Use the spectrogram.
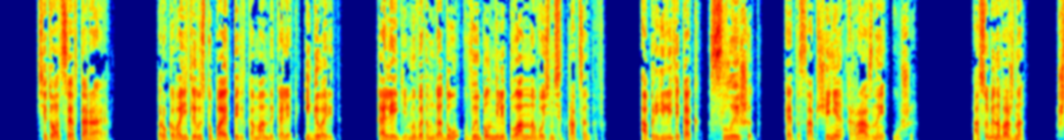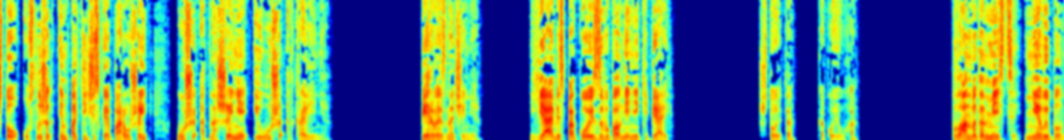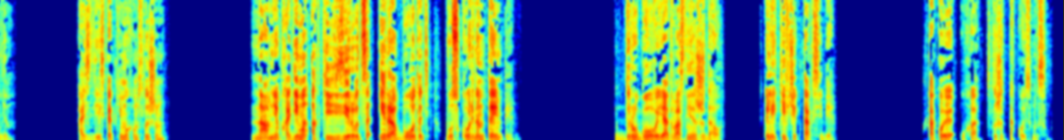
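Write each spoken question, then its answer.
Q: Что это? Какое ухо?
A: откровение

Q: А здесь каким ухом слышим?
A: факт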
